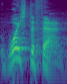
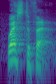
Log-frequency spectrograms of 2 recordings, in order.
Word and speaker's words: Weihenstephaner: It is pronounced Weihenstephaner. Weihenstephaner. It doesn't look like that, but it is the number 3 best chosen Pilsner in the whole list.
